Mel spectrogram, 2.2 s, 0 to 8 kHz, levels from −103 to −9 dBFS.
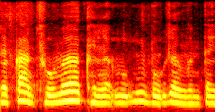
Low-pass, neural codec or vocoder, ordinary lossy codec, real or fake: none; codec, 16 kHz, 8 kbps, FreqCodec, smaller model; none; fake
